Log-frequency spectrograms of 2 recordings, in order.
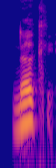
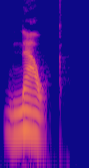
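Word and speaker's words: Nøkk: Which okay, so we asked our Danish friend who natively speaks Danish how to pronounce Nook, and he said Nauk.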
